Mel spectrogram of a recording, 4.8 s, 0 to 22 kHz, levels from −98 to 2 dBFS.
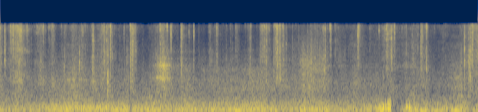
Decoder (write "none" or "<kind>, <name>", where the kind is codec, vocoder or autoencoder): none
